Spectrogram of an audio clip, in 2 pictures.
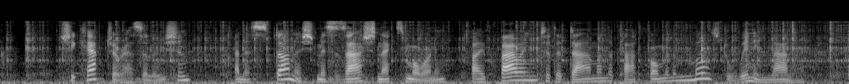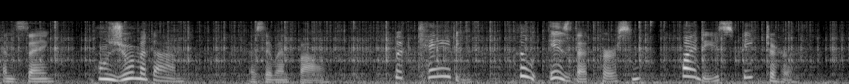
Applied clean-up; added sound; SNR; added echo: none; Rain; 10 dB; none.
